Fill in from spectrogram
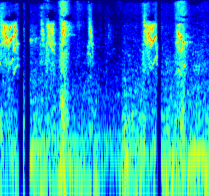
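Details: Female double-collared seedeater calling to stir up a male, giving sharp, very high chirps with brief twisting squeaky notes, a few bursts spaced about a second apart against quiet low hum.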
